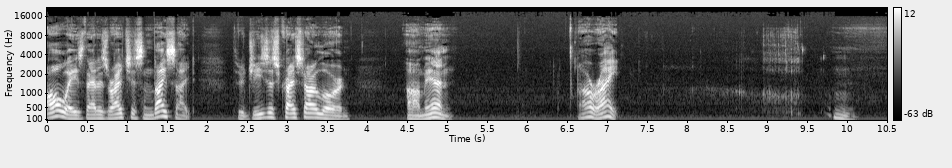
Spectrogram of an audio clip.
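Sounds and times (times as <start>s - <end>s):
speech: 0.0s - 3.9s, 4.5s - 5.2s, 6.6s - 7.2s, 9.8s - 10.2s
steady low electrical hum: 0.0s - 10.5s
slurping deep sip of hot tea: 8.3s - 9.5s.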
